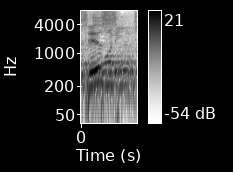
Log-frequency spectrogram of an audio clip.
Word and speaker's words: Cisse: It's A-B-O-U-B-A-C-A-R, pronounced Abukar, and Sis is C-I-S-S-E, pronounced Sis.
